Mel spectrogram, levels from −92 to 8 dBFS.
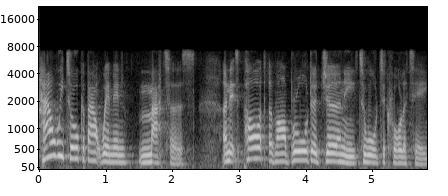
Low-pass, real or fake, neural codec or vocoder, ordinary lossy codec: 7.2 kHz; real; none; Opus, 64 kbps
